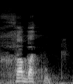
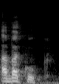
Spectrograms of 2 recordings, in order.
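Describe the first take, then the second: First: The name is said with a Hebrew pronunciation. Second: The name is said with a French pronunciation.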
